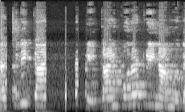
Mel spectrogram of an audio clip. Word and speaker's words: Cinchona: तो actually काइनकोना tree नाम होता है, ठीक ना। काइनकोना नाम का ट्री होता है, स्पेलिंग बोल देती हूँ मैं, CINCHONA कोना ट्री होता है।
